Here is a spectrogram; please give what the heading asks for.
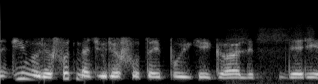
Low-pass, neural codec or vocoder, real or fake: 7.2 kHz; none; real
